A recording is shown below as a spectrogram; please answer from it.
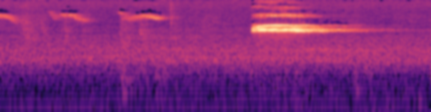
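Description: Referee's whistle blown once for kick-off: one long, shrill blast starting about two and a half seconds in and lasting just over a second.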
